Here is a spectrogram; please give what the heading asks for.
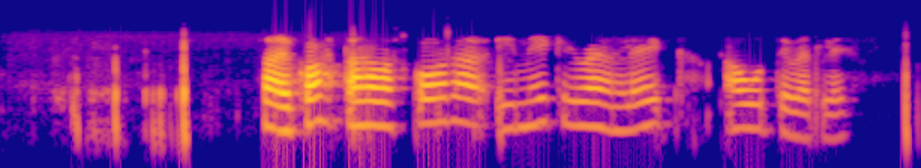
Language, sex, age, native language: Icelandic, female, 40-49, Icelandic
